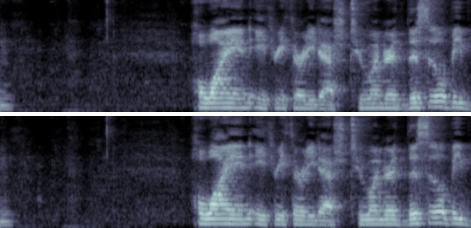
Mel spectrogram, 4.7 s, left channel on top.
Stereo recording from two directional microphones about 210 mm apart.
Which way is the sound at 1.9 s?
20° right (ahead or behind).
